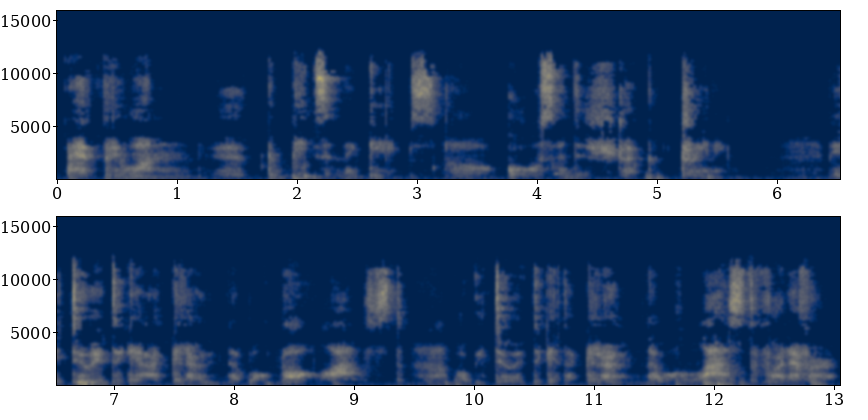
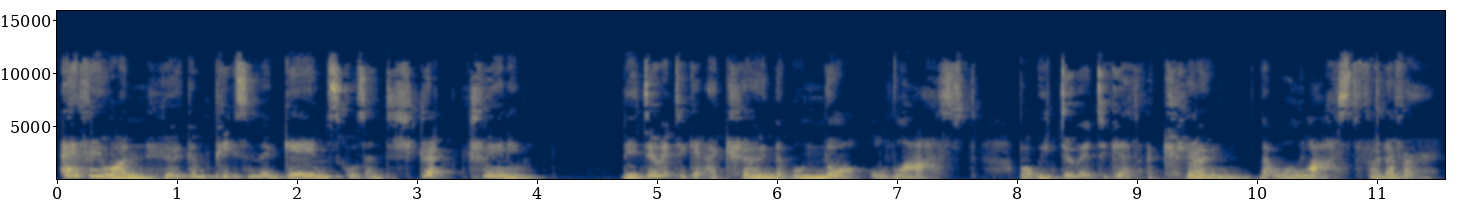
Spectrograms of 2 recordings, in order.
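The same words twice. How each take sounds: First: Hushed, whispered verse recitation; very quiet whisper. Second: Loud, high-starting group-leader recitation; really loud. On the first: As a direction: whisper it as quietly as you can. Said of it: "I'm gonna say it very quietly". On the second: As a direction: belt out the verse for everyone to join in. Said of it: "we're gonna say it really, really loud". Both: Shown as a demonstration.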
